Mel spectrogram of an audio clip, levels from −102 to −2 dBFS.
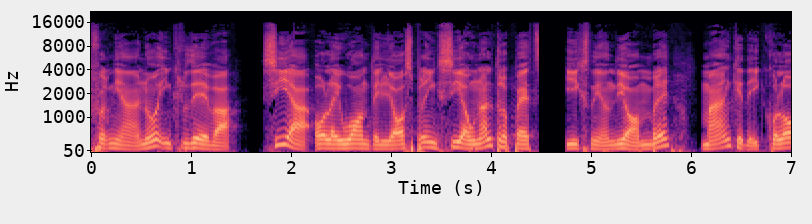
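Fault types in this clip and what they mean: Playback stall: the speech cuts off abruptly at 4.47 s and the output stays silent for about 0.28 s, until 4.76 s, before carrying on. The likely cause is the player running short of data or its thread being held up. On the waveform this is a flat, near-silent gap with hard edges. On the spectrogram it is a clean vertical band of empty time across all frequencies, with no fade on either side.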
